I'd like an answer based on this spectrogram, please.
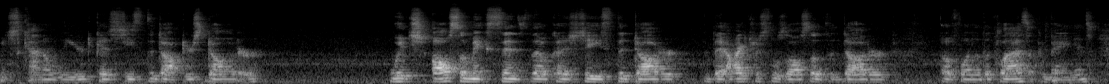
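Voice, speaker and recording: In a room with audible echo and noticeable background noise, a man talks at a moderate pace and medium pitch in a monotone, flat intonation. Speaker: YouTube TV reviewer. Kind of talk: casual video review.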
